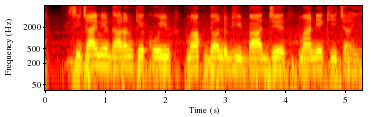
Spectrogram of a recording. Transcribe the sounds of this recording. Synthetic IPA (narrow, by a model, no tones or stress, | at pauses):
sĩt͡ʃaːinɪɾd̪ʱaɾənkekoimapd̪əɳɖbʱibad͡ʒemanekit͡ʃaːɦie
